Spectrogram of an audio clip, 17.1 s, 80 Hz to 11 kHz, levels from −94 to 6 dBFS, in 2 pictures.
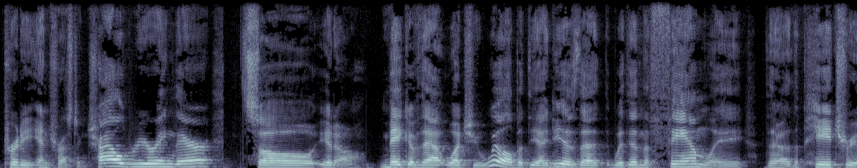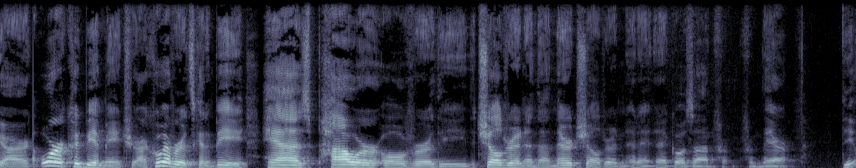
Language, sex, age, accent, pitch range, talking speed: English, male, 40-59, American, 135-165 Hz, 195 wpm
